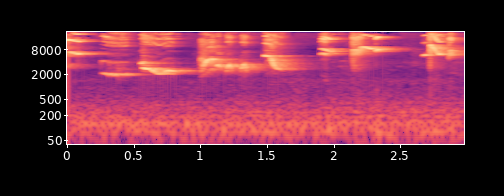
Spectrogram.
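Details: Orange-headed thrush song, used as a lure to spur young untrained males: loud, varied, high whistled phrases, some sliding downward, others quick and chirpy, given in rapid bursts with brief gaps over a faint low background hum.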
